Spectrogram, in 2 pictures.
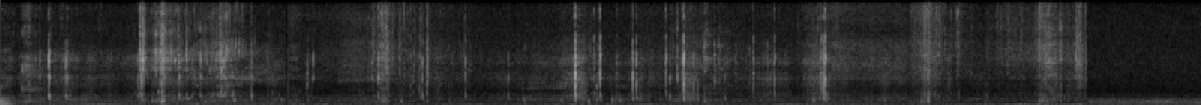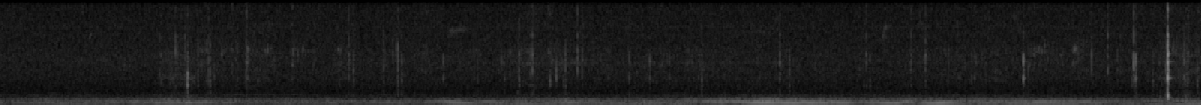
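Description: Clicks and handling clatter of fishing tackle for the first seven seconds, then a steady hum with overtones from about eight seconds in: a spinning reel being cranked to retrieve the lure, growing a little louder near the end.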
